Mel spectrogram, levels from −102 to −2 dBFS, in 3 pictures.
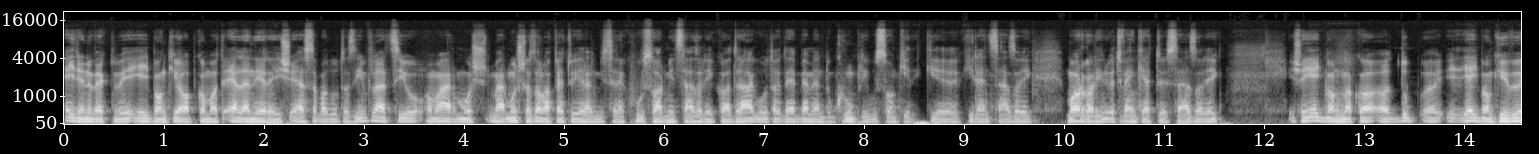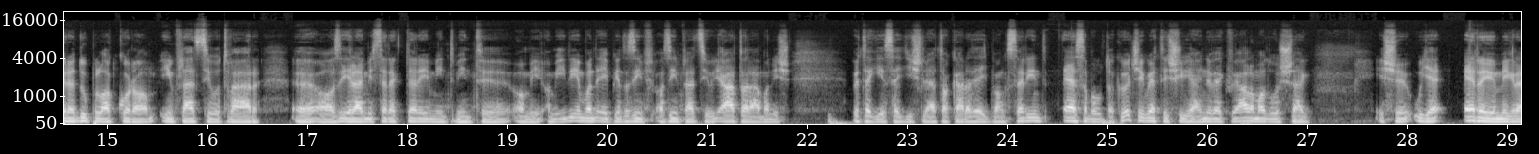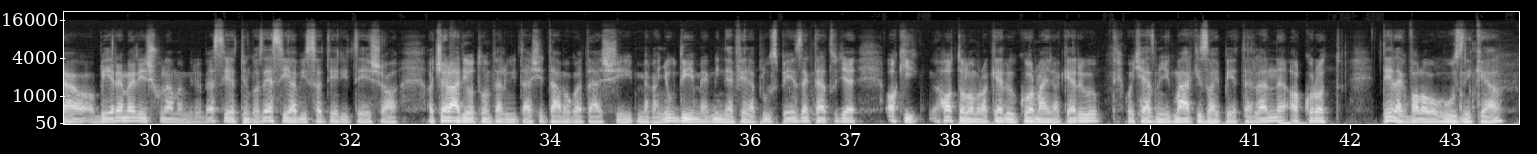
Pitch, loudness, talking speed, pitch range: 100 Hz, -20 LUFS, 155 wpm, 90-105 Hz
